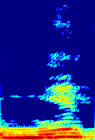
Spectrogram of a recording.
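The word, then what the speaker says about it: mane: लेकिन वही मेन मैन में अगर लास्ट में इ लग जाए तो इसका उच्चारण मेन।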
